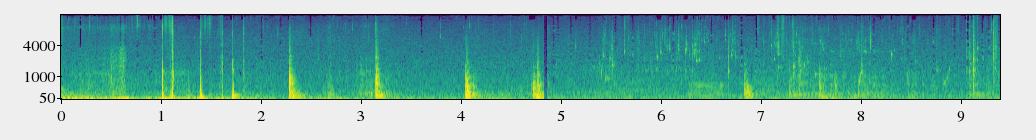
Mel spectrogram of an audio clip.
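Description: Scattered knocks and clunks of fishing gear being handled in a small fishing boat: a quick cluster in the first couple of seconds, then single knocks about a second apart, dying away toward the end.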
